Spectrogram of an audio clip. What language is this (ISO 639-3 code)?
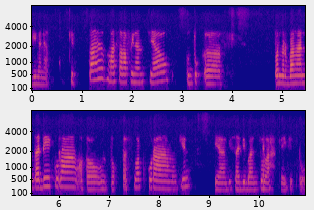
ind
